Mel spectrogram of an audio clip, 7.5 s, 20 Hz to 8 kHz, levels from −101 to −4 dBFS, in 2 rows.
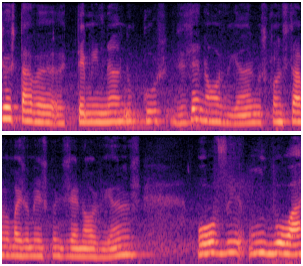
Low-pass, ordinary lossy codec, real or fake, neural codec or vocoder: none; none; real; none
